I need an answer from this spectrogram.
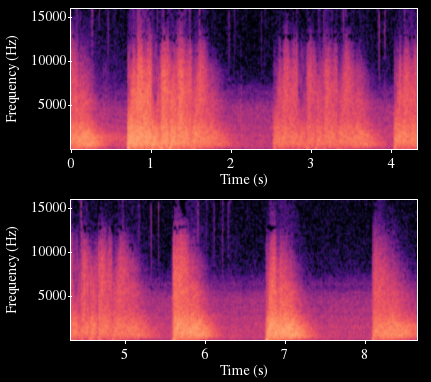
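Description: Loud bursts of rapid gunfire ring out in a dramatized shootout among rooftop chimneys. Several sustained volleys of fast shots follow one another, with short gaps between them and no voices.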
